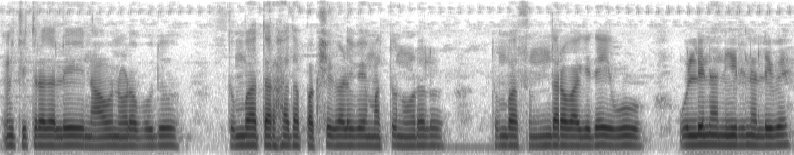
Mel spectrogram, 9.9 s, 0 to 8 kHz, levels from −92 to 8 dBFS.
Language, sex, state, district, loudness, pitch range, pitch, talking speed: Kannada, male, Karnataka, Bellary, -16 LUFS, 125-130 Hz, 130 Hz, 95 wpm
